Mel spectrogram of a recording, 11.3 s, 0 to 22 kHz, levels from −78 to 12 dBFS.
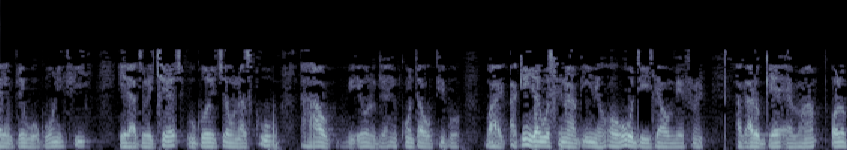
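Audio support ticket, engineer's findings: Likely cause: MP3 compression at a starved bitrate, consistent with roughly 16 kbps. Encoder drops all content above 5.5 kHz and zeroes weak frequency lines frame to frame. Symptom throughout speech: dull, band-limited top end, heavy watery swirl, metallic chirps on s sounds, consonant attacks smeared.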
